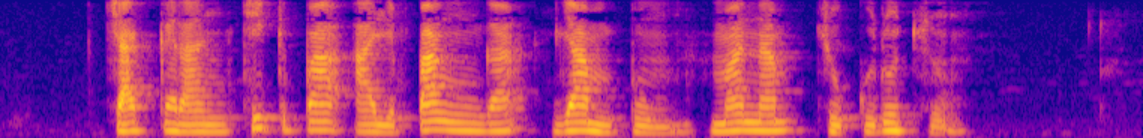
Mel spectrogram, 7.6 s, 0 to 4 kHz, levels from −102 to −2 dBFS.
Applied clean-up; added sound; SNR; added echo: none; none; none; none.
